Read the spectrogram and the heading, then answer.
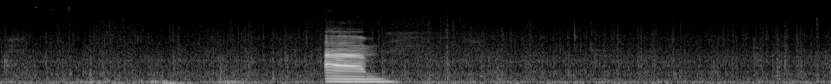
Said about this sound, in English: Holy shit, it's raining a lot.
